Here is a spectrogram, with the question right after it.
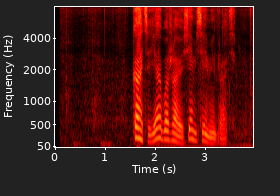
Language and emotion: Russian, positive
